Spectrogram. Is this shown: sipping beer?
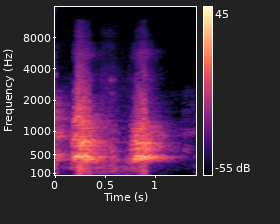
no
